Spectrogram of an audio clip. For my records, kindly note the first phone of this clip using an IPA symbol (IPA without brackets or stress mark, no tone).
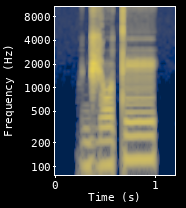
d͡ʒ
